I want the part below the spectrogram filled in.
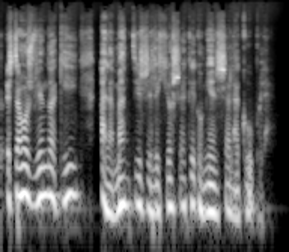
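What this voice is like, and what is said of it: Nature documentary dubbing narrator voice. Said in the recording (Spanish): “el acento del doblaje de Discovery Channel”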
